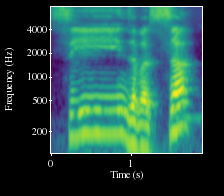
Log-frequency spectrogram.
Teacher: سین کو دونوں دانتوں کے ساتھ ملاتے ہوئے سختی کے ساتھ پڑھیں گے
